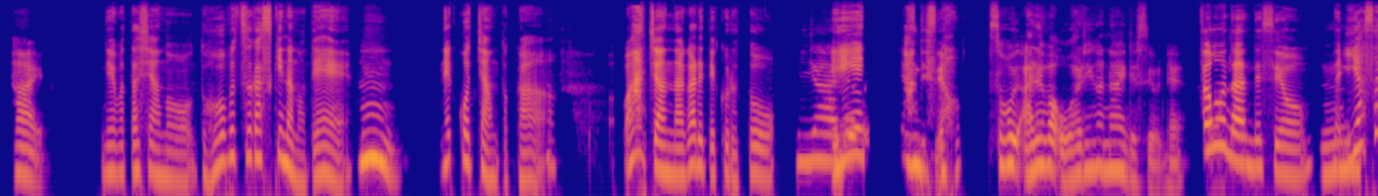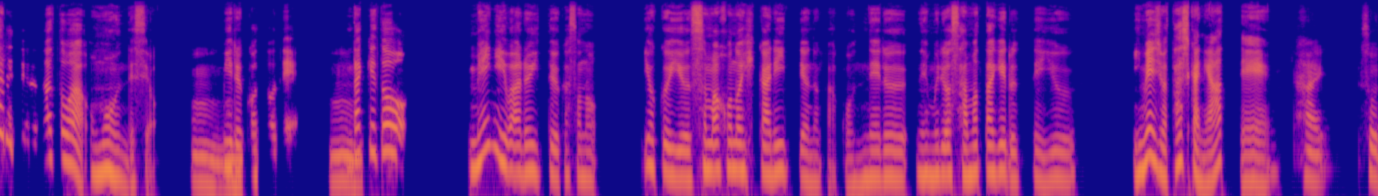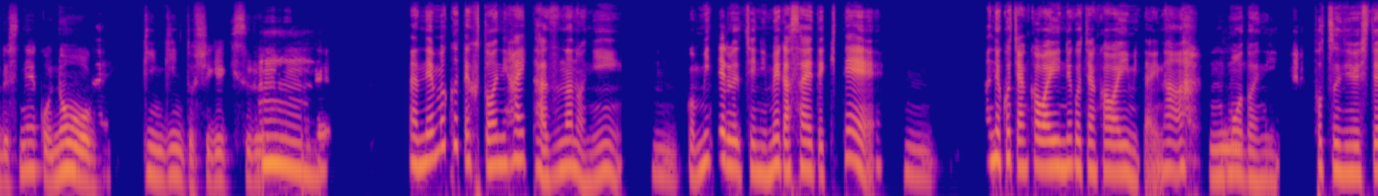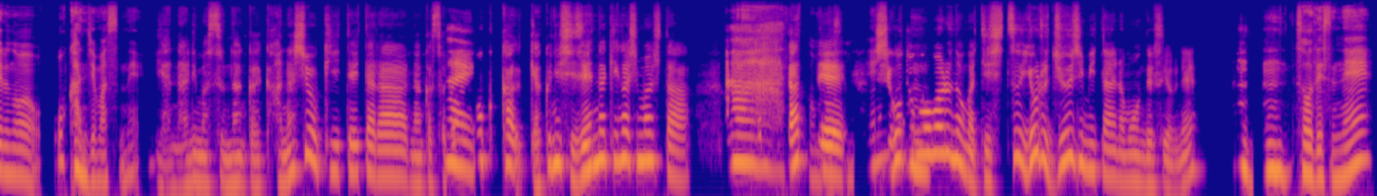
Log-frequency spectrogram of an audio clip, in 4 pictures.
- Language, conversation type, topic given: Japanese, advice, 就寝前に何をすると、朝すっきり起きられますか？
- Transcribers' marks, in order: laughing while speaking: "わんちゃん"; laughing while speaking: "うんですよ"; tapping; chuckle; other background noise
